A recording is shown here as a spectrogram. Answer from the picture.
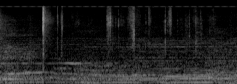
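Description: Quiet background music with a sharp click about half a second in and a few lighter ticks from handling the trading cards and their packs.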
